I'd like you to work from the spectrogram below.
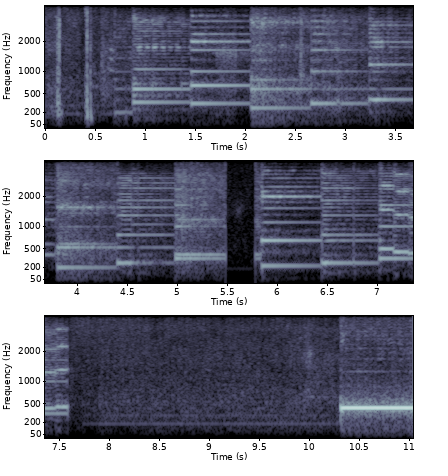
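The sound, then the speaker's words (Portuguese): Telephone line tones play while a call is being transferred: a run of short electronic notes in a stepping, melodic pattern. A low steady hum follows, then a sustained tone rises at the end. “Tá chamando, não é?”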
